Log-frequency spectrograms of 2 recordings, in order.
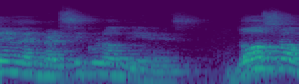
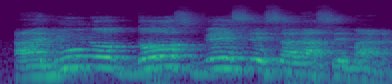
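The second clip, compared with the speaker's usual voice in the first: loud, commanding, authoritative voice; 6 dB louder than usual. Retelling a man praying to himself for all to hear, in a mock commanding voice. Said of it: "pero con voz de mando".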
